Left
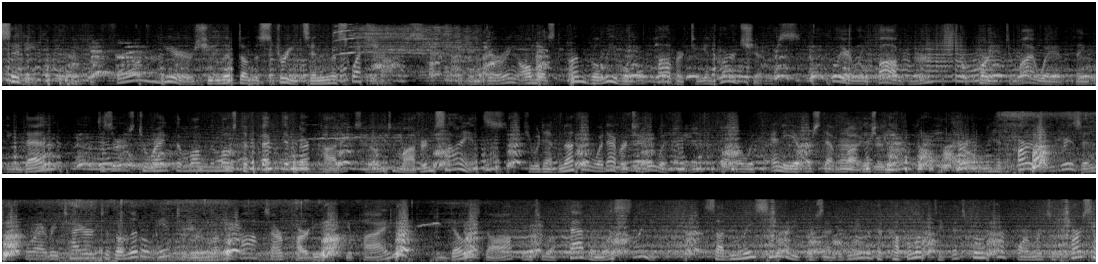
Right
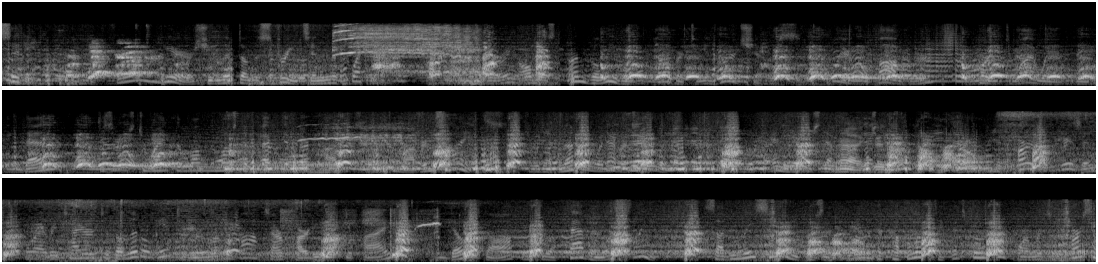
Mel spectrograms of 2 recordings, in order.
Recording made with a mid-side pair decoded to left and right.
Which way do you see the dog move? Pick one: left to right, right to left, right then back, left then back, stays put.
left then back.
